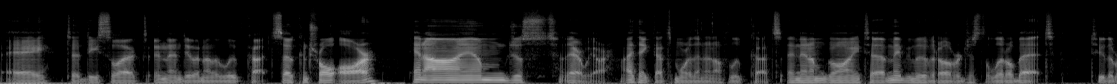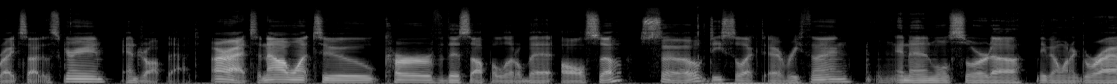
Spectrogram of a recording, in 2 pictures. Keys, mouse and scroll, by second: 3.2 ctrl+r, 11.9-13.2 drag, 18.1 a, 18.7-19.9 middle drag, 21.9-22.3 middle drag.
